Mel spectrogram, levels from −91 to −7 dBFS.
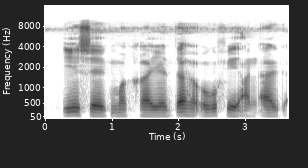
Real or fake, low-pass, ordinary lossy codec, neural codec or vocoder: real; 9.9 kHz; none; none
